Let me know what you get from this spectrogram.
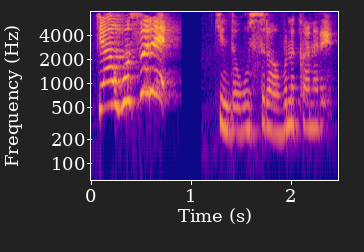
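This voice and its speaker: A woman's voice: sits high, wildly swooping pitch, measured pace, bright, forceful tone, exaggerated voice. A woman with a Tirunelveli accent playing a devoted young heroine in a dramatic serial, speaking with heartfelt, defiant conviction. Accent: Tirunelveli Tamil. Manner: defiant, then sorrowful and pleading.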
